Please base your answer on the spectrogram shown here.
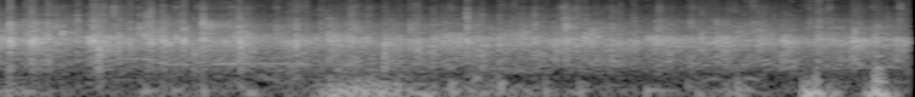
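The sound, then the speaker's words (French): Students in an audience applaud pitch contestants at an entrepreneurship pitch event, producing a soft, steady round of clapping that carries on evenly throughout. “On peut les applaudir quand même.”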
